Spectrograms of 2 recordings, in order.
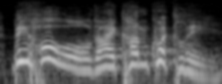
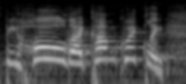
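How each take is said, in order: First: It is said with a little extra energy. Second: It is said with full, maximum energy.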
